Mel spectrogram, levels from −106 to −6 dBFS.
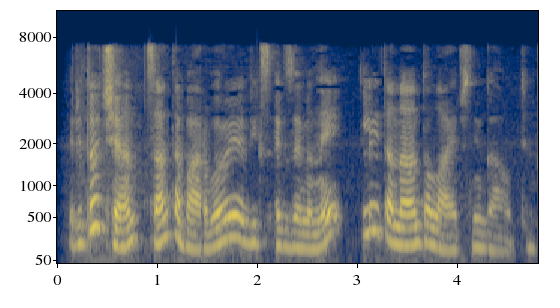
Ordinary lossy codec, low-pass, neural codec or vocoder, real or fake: AAC, 32 kbps; 7.2 kHz; none; real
